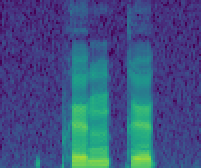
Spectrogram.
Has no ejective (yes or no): yes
